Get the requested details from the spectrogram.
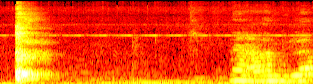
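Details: Nursing student practice demonstration of effective coughing in an asthma patient: after a deep breath in, a hold and a count, a single forceful directed cough, then a soft voiced sound.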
